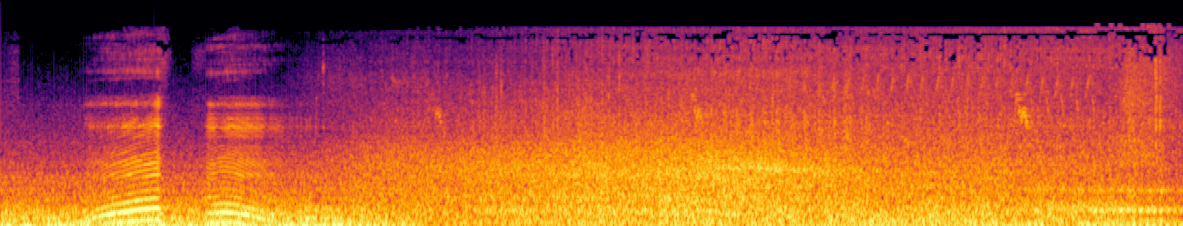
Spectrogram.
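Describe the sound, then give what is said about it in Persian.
A car engine hums steadily with broad rolling road noise as the vehicle eases along and slows while pulling into a parking spot, the rumble staying constant; a brief tonal whine rises near the start. “برو تو این پارک.”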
